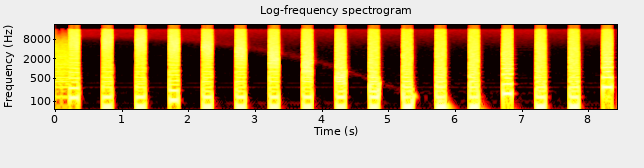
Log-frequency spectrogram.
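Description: Doepfer analog modular synthesizer playing a steady pattern of short percussive hits, two a second, with silence between them. From about five seconds in, some hits carry a brief low bass tail.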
